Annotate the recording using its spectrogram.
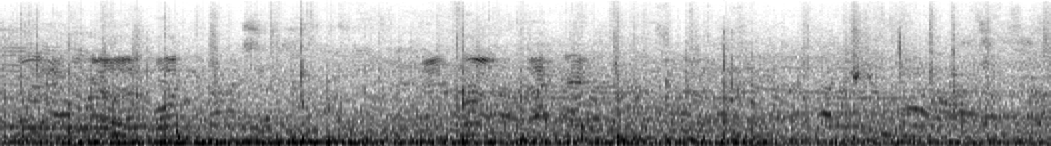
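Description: A crowd of people chatter outdoors nearby.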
